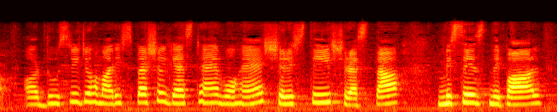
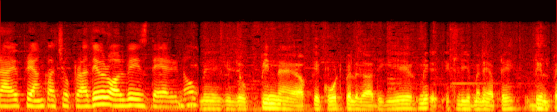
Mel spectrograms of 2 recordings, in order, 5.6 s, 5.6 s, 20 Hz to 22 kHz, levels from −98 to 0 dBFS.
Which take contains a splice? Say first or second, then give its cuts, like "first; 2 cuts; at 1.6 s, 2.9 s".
second; 2 cuts; at 2.0 s, 4.3 s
